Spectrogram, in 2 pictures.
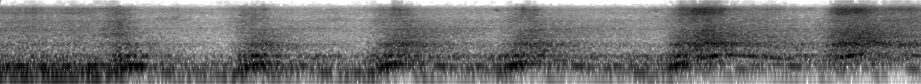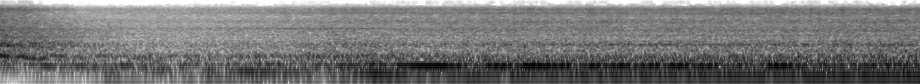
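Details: Drift car's newly assembled engine, first start after refitting it with the clutch and building oil pressure: about six crisp throttle blips roughly once a second, each climbing and dropping cleanly, then a smooth steady idle; normal start and revving.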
